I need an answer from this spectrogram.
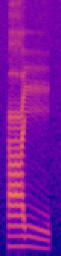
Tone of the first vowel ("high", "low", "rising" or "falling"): falling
